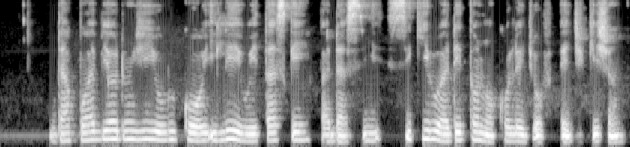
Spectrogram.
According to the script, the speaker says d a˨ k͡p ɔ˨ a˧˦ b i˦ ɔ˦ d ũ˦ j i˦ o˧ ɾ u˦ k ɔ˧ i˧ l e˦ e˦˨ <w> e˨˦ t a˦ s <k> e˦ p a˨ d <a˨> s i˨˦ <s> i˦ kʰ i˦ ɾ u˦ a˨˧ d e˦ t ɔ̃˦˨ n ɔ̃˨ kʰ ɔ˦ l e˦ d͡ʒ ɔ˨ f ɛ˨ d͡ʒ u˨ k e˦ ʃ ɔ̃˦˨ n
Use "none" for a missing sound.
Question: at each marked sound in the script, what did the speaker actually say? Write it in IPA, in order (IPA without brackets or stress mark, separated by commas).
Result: w, k, a˨, s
